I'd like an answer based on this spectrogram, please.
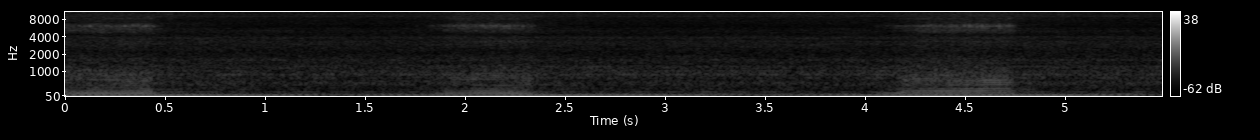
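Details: Close-miked snoring from MAX, a Papillon × Japanese Chin mix dog asleep: three low, buzzing snores spaced about two seconds apart, each with a soft breathy whistle on top.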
